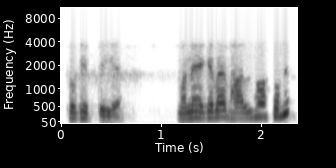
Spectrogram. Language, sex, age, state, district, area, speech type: Assamese, male, 18-30, Assam, Morigaon, rural, conversation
